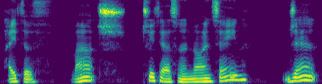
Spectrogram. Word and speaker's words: Jan: talking the same name well officially it's Jan that's no well everyone else it's always Yan oh yeah but CU it's like je Jean C vanam Yan there's plenty of it's It's a why pronunciation normally for that name for men so yeah the Americans called it Jan Michael Vincent um American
